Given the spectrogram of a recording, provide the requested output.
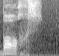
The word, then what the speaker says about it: Boggs: Ya sabéis que fue el conductor que llevó a aquel miembro de la comisión Warren llamado Boggs, apellidado Boggs, os lo deletreo, para que no lo confundáis con los nazis españoles. B-O-G-G-S. Así se pronuncia.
